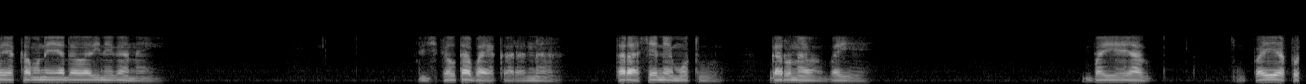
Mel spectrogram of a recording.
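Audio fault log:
Throughout: Bluetooth CVSD headset codec. The speech is squeezed into a telephone band of about 200 Hz to 3.5 kHz, and nothing sounds above 3.7 kHz. The codec tracks the waveform one bit at a time, stepping up or down with an adaptive step. Fast, loud high content outruns that step and smears. The codec damage is plainly audible as gritty, scratchy sibilants and a granular hiss beneath the speech. This fits a 64 kbit/s CVSD link.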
